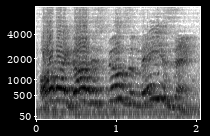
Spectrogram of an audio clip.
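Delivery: very high-pitched put-on bliss; mock ecstatic praise. Comic acting out praise during sex, mock ecstatic. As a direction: gush it in an exaggerated high voice. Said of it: "I wanted to say something nice".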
